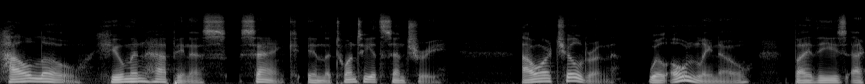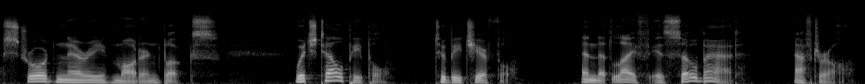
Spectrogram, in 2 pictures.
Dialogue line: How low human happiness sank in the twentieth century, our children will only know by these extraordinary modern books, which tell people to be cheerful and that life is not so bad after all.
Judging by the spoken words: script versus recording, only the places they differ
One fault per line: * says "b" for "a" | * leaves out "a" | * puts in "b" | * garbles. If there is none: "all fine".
* leaves out "not"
